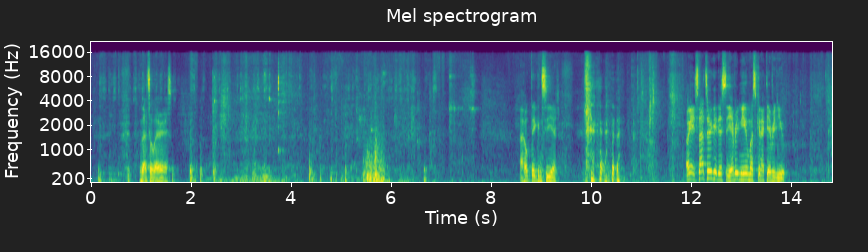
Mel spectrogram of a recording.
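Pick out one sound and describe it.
A man speaks clearly in a large room, lecturing with animation.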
